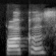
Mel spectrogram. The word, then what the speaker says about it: focus: that but then for Focus how you say focus is a long o like you say oh like no it's okay yes do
